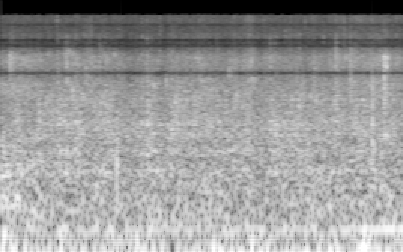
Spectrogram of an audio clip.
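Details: Steady hiss like rain or running water fills the recording, with faint high whines and a few soft knocks, but no animal voice.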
